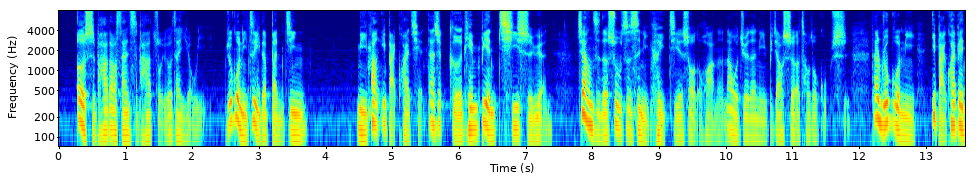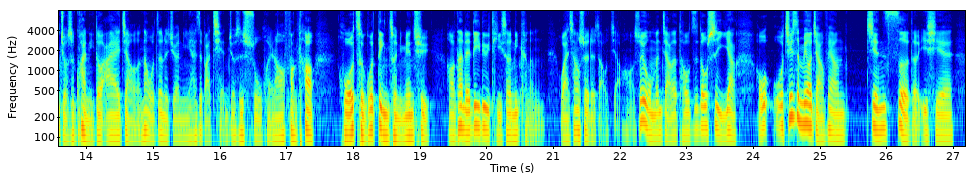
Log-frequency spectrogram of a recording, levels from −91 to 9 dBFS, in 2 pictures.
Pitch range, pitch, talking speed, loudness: 100-135 Hz, 115 Hz, 330 characters per minute, -27 LUFS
